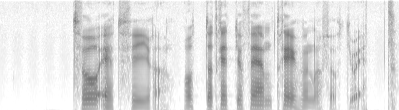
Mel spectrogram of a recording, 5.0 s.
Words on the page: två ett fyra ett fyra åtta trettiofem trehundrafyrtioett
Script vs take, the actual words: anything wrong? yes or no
yes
